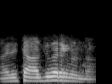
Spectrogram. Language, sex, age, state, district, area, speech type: Malayalam, male, 18-30, Kerala, Kasaragod, rural, conversation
